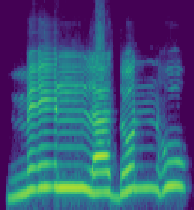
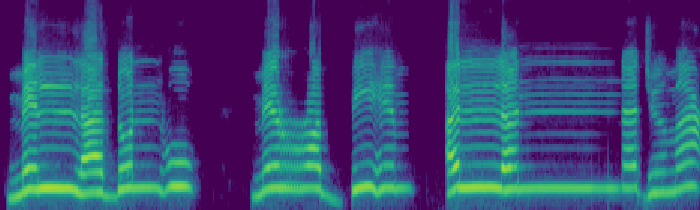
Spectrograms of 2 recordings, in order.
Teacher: اب اسی طرح بغیر غننے کے ادغام جو ہوتا ہے نون ساکن اور تنوین کے بعد جب حرف لام اور رو میں سے کوئی حرف آتا ہے تو وہاں پر بھی بغیر غننے کے ادغام کریں گے اور نون کی آواز باقی نہیں رہے گی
